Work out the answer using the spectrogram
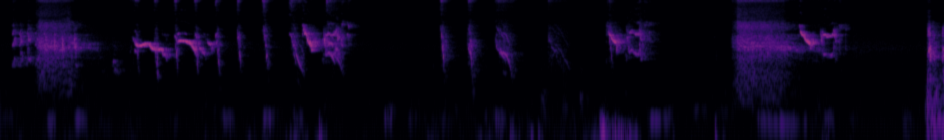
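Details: Oriental magpie-robin song played to provoke a bird into contest readiness: bursts of sharp, high clicks and scratchy chattering notes separated by silent gaps, with harsh noisy blasts at the start and near the end.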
